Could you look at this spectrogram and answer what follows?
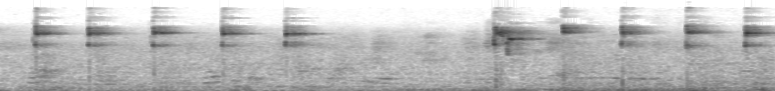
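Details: Lovebird sound played to set up caged birds for longer ngekek: sharp, high, clipped chirps repeated roughly every two-thirds of a second, with a brief lull in the middle. Faint background hum.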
